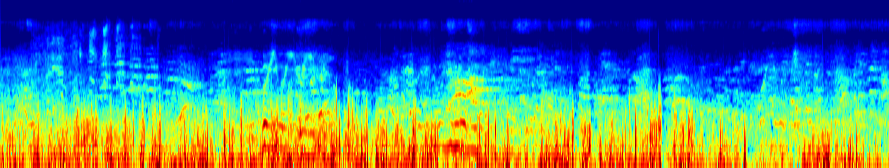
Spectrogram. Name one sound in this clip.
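Voices of a crowd chatter nearby.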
